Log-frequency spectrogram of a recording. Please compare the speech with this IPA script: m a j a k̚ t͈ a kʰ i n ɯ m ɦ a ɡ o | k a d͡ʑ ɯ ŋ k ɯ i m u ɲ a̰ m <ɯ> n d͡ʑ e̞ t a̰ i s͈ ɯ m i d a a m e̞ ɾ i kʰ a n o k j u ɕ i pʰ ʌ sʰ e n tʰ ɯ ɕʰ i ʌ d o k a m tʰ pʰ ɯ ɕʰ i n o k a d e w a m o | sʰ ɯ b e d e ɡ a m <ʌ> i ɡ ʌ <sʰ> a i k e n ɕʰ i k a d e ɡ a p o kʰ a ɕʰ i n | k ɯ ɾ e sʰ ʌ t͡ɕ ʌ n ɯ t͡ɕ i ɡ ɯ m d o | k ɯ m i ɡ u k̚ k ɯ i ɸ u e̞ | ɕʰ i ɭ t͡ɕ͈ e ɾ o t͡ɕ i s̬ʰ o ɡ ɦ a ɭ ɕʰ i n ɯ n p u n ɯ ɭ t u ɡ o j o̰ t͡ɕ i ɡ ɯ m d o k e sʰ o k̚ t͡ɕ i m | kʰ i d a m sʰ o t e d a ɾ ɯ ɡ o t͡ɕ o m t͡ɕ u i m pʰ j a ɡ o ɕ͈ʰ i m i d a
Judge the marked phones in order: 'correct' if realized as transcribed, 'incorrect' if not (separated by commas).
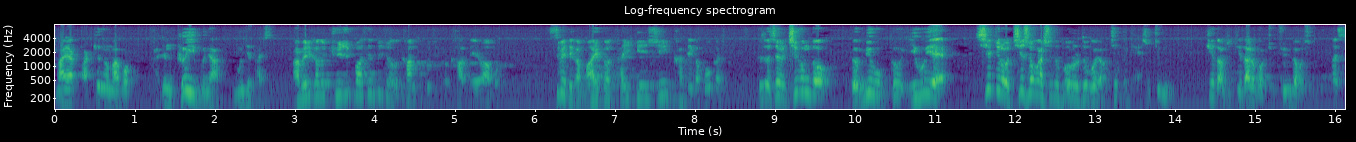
incorrect, incorrect, incorrect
